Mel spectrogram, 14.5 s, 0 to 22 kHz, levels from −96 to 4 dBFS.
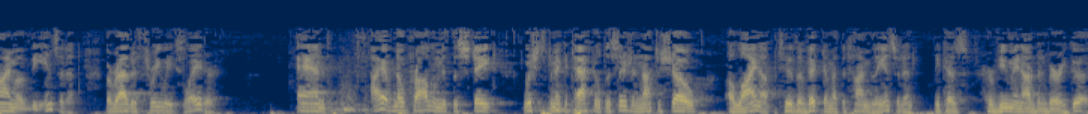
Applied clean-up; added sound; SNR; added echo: classical method log-MMSE.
